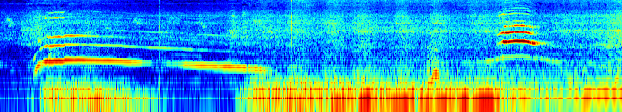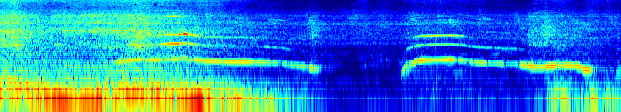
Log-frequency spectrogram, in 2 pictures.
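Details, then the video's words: Cat mother and kitten in an angry standoff: repeated drawn-out wailing meows, each swelling then sinking at the end, with one wavering break. A steady low rumbling drone runs underneath throughout. "mother cat and kitten in agry sitiation"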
